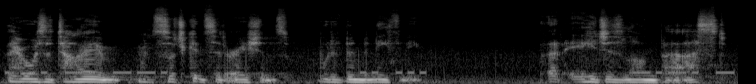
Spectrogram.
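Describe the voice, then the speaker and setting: A man playing an ancient, once-mighty cosmic being, now weakened, delivering a solemn, cryptic audio drama monologue in measured phrases. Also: on the low side, slight background noise, rough recording. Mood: grave, cryptic. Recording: music behind the voice.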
